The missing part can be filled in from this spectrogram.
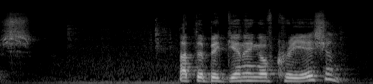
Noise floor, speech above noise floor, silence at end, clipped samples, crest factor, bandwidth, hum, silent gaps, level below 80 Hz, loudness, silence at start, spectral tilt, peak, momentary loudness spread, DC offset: -56 dBFS; 30 dB; 0.25 s; under 0.1%; 18 dB; 14 kHz; none; none; -58 dBFS; -27 LUFS; 0 s; -5 dB/octave; -12 dBFS; 21 LU; under 0.1%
